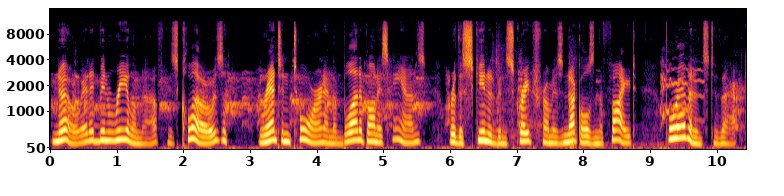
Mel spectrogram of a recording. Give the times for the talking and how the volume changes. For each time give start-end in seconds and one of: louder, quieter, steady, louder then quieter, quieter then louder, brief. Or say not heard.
0.0-10.3 steady.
